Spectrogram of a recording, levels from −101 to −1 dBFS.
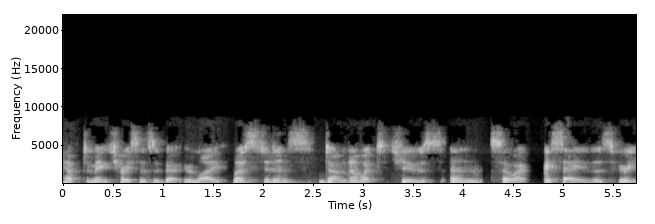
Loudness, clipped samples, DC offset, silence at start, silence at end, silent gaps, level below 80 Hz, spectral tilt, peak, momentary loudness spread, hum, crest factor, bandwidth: -25 LUFS; under 0.1%; under 0.1%; 0 s; 0 s; none; -68 dBFS; -3.5 dB/octave; -6 dBFS; 3 LU; none; 20 dB; 8.4 kHz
